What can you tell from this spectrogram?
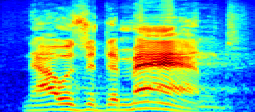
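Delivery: loud, forceful command; demanding. Shown as a demonstration. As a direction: say it like a firm demand. Models the demand asked of audience.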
